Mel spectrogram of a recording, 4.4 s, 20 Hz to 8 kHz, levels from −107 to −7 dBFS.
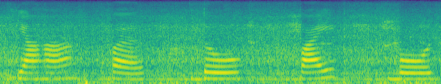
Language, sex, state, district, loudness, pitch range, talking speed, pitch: Hindi, female, Chandigarh, Chandigarh, -16 LUFS, 215-225 Hz, 80 wpm, 220 Hz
